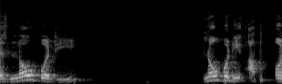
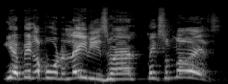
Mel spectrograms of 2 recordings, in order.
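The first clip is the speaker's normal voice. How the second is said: high, loud DJ hype in a put-on accent; 6 dB louder than usual. Fake DJ shouting out the ladies on stage, put-on hype accent. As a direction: hype the crowd like a DJ, pitched way up. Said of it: "speaking in that accent".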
